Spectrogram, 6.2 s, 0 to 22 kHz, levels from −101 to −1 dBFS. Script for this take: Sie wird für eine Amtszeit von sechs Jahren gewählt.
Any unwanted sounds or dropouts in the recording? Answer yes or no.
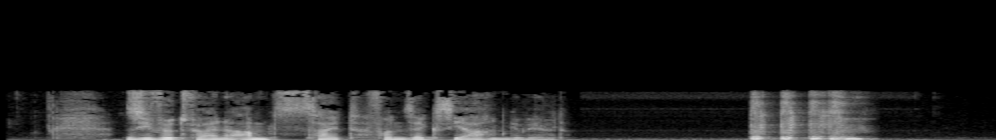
yes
